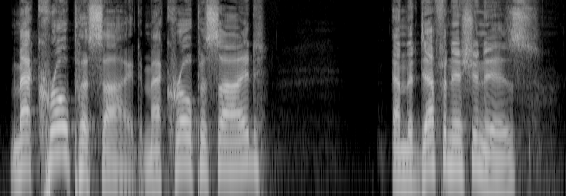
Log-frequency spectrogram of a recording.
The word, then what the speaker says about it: Macropicide: Macropicide. It's macro, M-A-C-R-O, picide, as in he was beside himself. Oh, that's ridiculous. P-I-C-I-D-E. But it's pronounced macro. The emphasis is on that second syllable there.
